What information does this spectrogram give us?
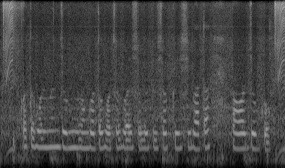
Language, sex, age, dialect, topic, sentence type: Bengali, female, 25-30, Northern/Varendri, agriculture, question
